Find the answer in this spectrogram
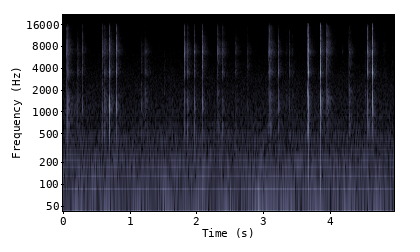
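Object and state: Plastic makeup compact.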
